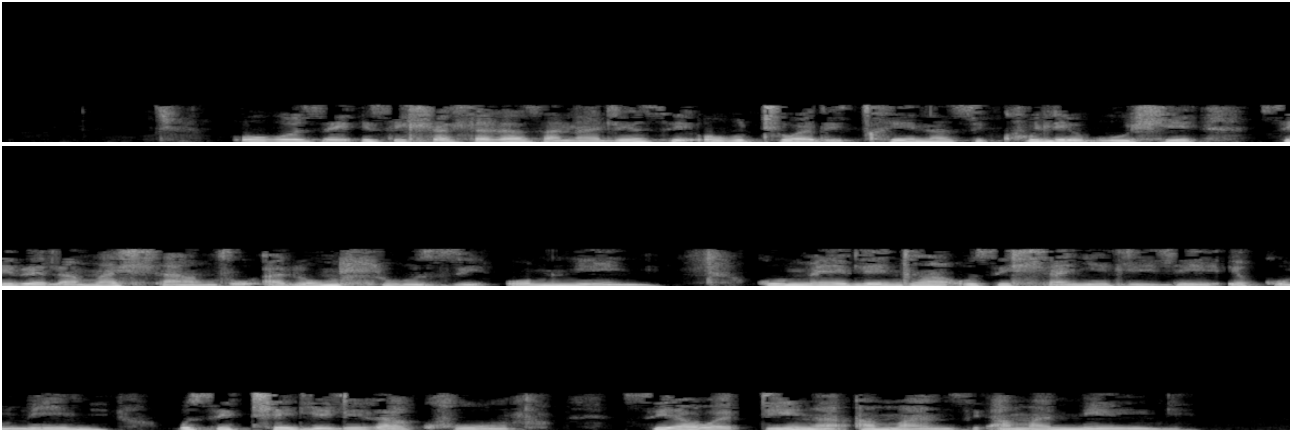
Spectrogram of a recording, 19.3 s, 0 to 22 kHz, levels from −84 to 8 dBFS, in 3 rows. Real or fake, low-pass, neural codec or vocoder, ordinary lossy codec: fake; 7.2 kHz; codec, 16 kHz in and 24 kHz out, 1.1 kbps, FireRedTTS-2 codec; MP3, 24 kbps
